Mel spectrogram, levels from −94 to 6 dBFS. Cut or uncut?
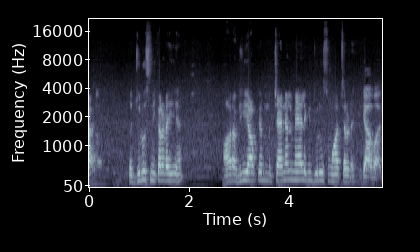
uncut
